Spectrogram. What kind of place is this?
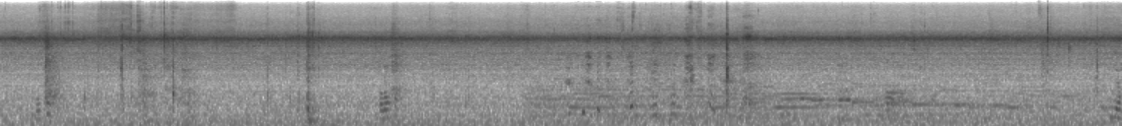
cafe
